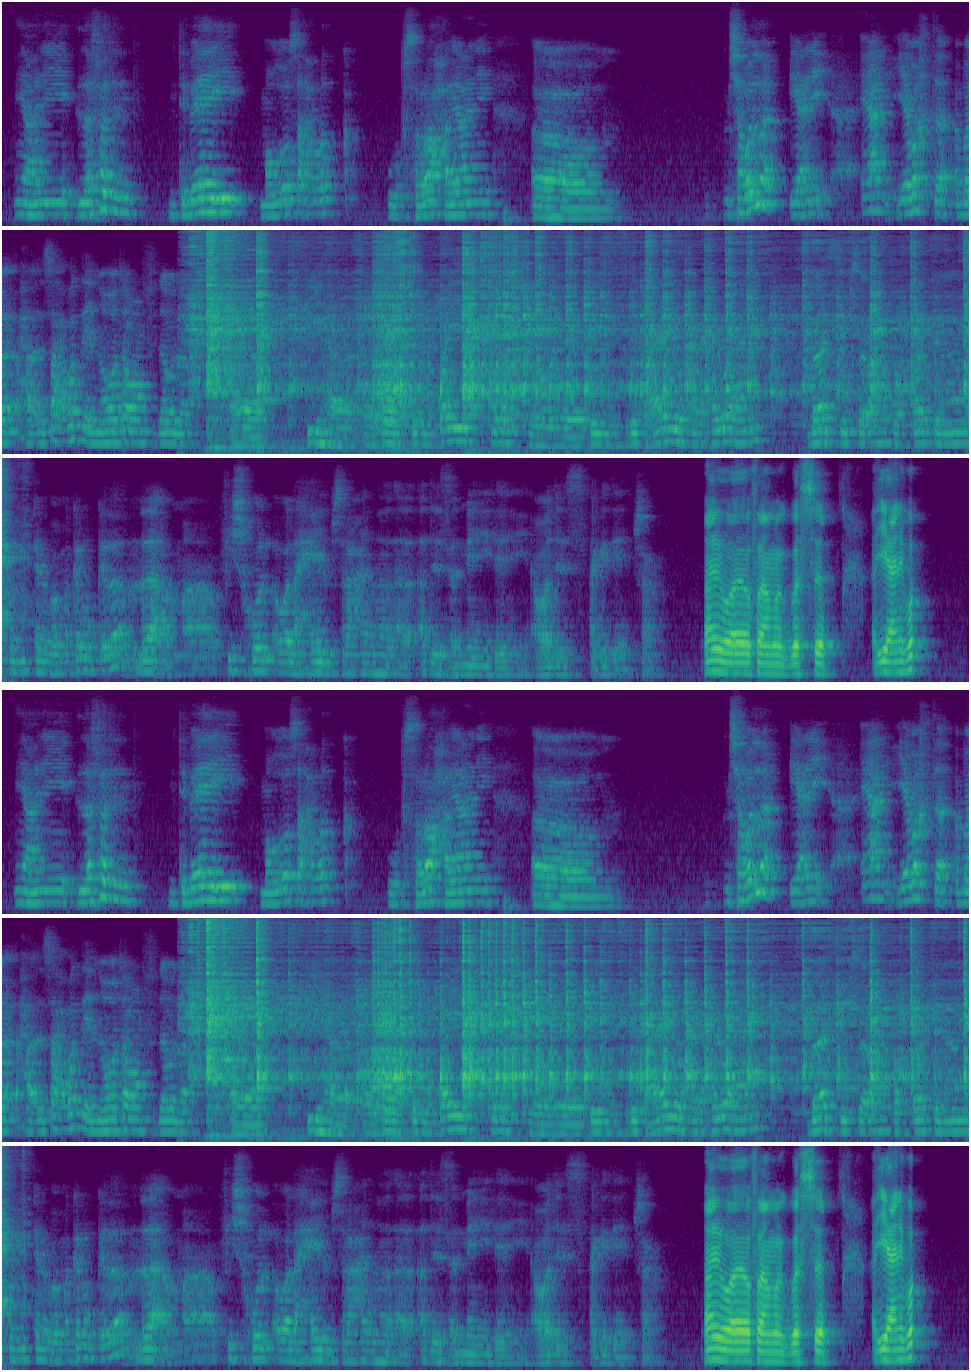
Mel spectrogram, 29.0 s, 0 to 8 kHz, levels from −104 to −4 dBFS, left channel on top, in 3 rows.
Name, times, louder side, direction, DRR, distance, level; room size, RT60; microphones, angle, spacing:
voice 1, 0.1-1.3 1.8-3.3 3.9-6.2 7.2-12.3 12.7-25.9, equal, 5° left, 2.4 m, -45 dB
sound 1, 11.4-19.6, right 4 dB, 35° right, 3.0 m, -38 dB
voice 2, 26.4-28.5, right 3 dB, 20° right, 0.5 m, -29 dB
8.6 x 8.2 x 3.3 m
head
